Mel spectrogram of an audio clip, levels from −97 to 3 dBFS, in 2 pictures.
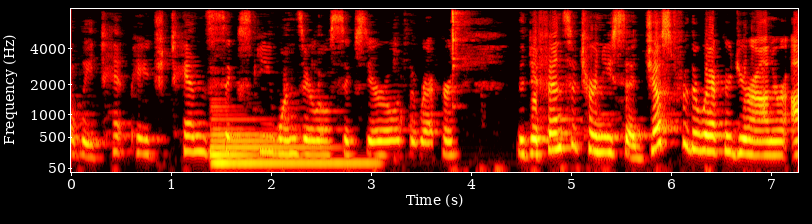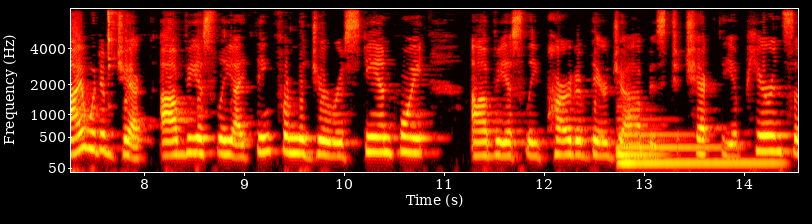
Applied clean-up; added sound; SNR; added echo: classical method Wiener filter.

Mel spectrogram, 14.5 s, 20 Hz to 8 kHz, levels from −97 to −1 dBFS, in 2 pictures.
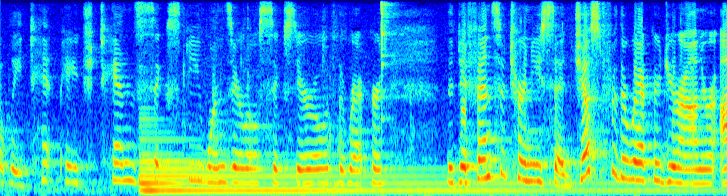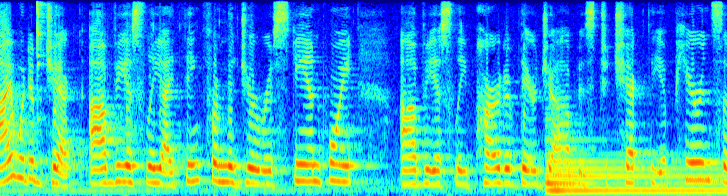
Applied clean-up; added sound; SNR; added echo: none; Harp + Cutlery, silverware; 9 dB; none.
